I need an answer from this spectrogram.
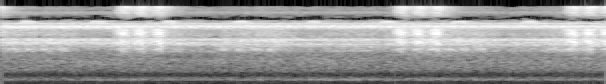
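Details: On a warm summer night, crickets trill in a high, unbroken chorus while katydids add brief raspy bursts every second or two.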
